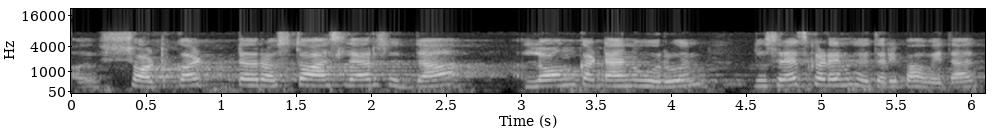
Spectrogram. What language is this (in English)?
Konkani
